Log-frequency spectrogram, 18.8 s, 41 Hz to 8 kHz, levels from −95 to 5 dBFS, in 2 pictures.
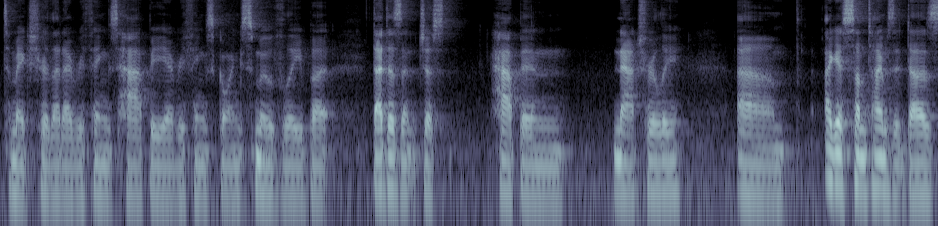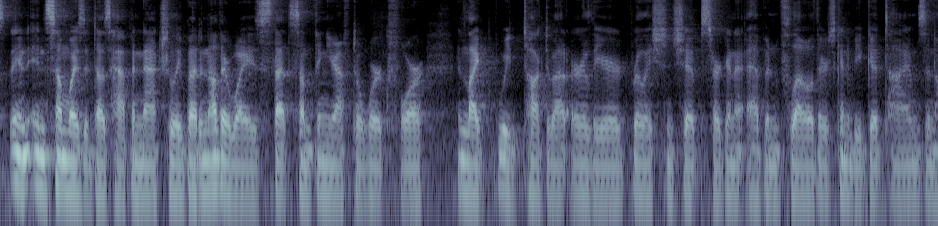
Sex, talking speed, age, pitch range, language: male, 185 wpm, 30-49, 80-95 Hz, English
